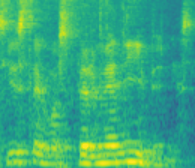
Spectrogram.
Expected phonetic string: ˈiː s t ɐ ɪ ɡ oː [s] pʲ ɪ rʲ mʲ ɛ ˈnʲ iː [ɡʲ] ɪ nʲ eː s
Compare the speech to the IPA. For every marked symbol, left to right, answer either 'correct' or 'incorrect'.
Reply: correct, incorrect

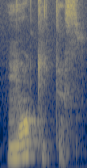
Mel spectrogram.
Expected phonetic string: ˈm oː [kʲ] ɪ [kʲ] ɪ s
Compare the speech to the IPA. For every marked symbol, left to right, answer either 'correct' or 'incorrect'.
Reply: correct, incorrect

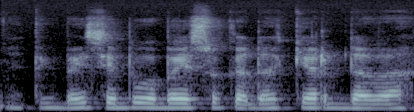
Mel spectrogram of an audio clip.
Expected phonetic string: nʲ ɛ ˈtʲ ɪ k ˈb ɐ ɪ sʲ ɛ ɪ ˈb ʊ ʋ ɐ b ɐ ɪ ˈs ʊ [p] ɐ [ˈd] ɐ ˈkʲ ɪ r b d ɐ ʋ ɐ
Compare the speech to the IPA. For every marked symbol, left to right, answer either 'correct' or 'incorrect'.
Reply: incorrect, correct

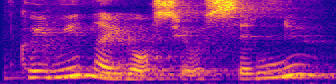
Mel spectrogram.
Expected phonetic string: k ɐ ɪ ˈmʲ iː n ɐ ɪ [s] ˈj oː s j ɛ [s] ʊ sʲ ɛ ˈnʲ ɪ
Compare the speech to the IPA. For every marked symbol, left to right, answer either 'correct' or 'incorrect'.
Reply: incorrect, incorrect

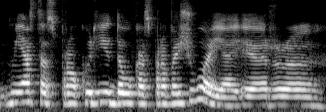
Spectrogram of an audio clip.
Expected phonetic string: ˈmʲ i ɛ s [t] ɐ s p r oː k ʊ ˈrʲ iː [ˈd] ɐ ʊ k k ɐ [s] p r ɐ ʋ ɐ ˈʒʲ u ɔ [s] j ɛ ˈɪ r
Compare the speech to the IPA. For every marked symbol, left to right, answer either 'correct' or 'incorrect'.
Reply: correct, correct, correct, incorrect

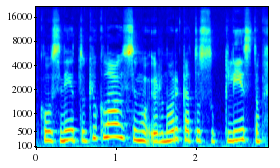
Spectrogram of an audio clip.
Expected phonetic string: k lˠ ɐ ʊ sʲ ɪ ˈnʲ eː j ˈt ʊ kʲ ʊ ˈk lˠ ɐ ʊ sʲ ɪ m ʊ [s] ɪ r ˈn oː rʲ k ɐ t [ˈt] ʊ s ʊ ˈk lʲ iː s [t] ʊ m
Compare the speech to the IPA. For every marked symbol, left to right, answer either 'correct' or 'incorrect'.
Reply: incorrect, correct, correct

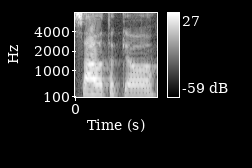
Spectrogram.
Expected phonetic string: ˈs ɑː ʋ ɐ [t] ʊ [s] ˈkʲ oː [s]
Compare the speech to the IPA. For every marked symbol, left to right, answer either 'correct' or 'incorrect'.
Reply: correct, incorrect, incorrect

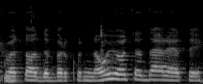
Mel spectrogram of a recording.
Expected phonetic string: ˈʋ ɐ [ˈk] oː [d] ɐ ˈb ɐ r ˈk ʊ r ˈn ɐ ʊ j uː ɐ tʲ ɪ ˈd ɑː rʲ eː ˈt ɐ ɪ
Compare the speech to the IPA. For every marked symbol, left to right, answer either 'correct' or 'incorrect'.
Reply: incorrect, correct

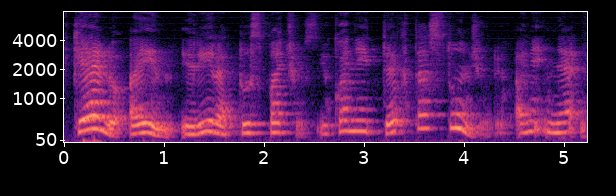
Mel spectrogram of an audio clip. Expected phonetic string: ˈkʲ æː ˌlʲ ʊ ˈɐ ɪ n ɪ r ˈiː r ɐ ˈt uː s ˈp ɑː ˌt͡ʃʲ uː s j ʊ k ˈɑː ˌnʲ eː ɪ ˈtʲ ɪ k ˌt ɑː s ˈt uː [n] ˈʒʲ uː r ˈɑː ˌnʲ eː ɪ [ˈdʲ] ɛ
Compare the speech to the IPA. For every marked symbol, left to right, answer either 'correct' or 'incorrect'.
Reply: correct, incorrect

